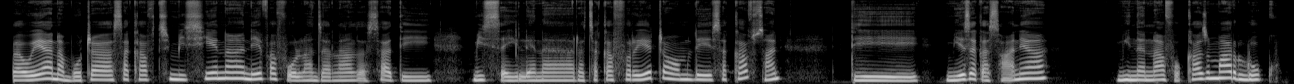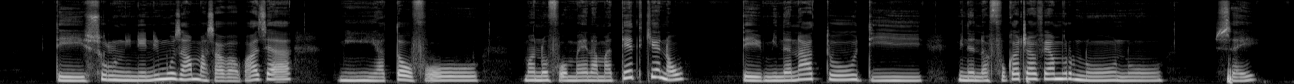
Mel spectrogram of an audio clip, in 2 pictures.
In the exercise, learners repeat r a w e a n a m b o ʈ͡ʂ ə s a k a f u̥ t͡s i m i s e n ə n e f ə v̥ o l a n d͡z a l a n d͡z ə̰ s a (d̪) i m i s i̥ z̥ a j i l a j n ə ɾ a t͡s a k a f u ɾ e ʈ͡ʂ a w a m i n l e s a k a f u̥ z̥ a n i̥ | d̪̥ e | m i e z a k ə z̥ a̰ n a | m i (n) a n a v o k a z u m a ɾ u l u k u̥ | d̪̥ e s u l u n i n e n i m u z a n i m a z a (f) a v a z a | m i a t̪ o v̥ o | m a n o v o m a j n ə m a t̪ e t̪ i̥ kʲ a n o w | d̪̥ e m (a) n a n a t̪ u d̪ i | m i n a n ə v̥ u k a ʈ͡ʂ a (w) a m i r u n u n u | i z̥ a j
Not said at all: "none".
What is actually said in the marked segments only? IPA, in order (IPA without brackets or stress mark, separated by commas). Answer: d̪, n, v, i, v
